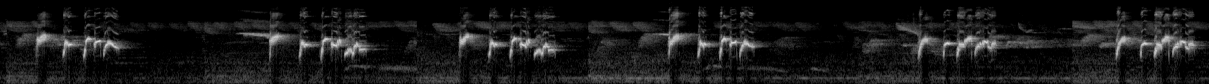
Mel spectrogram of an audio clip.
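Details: Red-whiskered bulbul song played to excite birds or use as a decoy: five quick bubbly phrases of four or five downslurred whistled notes, roughly every two seconds, over a faint low hum.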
